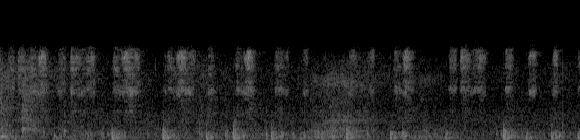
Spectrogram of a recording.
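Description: Faint squeaks and taps of a marker pen writing letters on a whiteboard, in short irregular strokes.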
